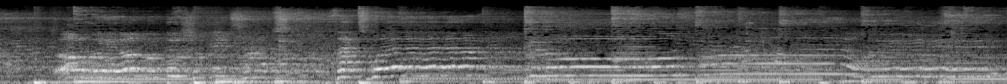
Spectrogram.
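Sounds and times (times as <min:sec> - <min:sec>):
live band playing pop song: 0:00.0 - 0:10.0.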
